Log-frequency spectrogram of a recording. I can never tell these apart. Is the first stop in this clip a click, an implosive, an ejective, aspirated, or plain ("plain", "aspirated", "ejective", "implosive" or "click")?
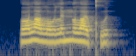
ejective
